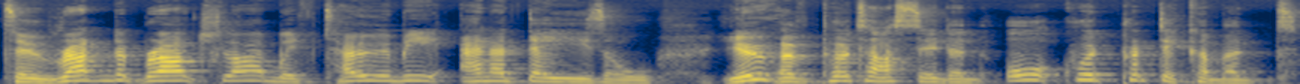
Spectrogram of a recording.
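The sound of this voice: Putting on a character voice, a man speaks high-pitched at a fairly slow pace, with a bright, sharp tone and lively intonation.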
